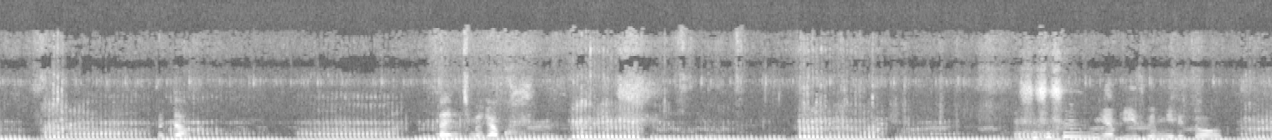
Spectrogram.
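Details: Cheetah lying on a person on a sunny day, licking their hands and behaving tenderly. Continuous low pulsing purr runs throughout, with a woman talking softly over it and a few higher squeaky chirps near the end.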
